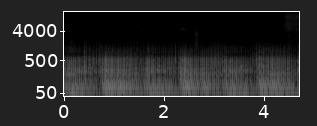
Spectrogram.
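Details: Low, throaty kitten purring on a typical morning as the kittens wake someone up, pulsing in even breath cycles, with a faint high squeak and a short rustle at the close.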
